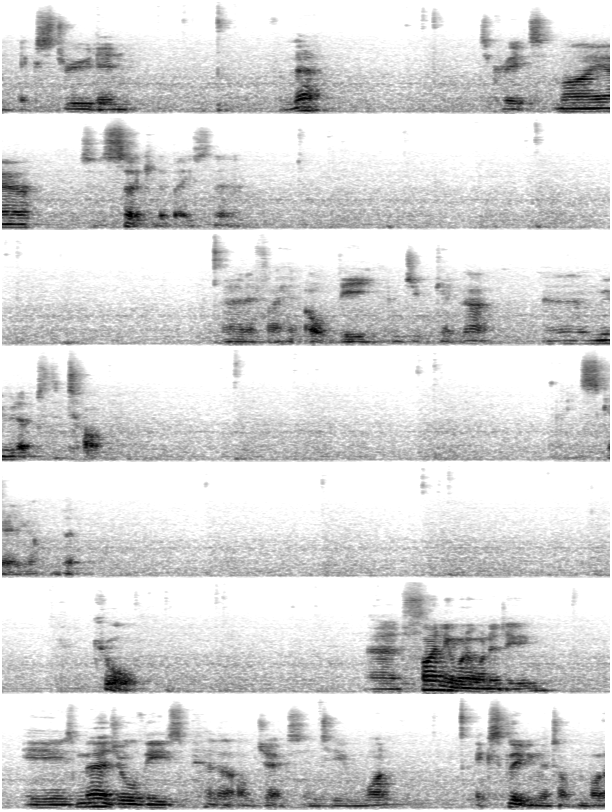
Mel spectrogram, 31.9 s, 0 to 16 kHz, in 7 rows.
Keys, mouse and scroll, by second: 0.2 alt+right click, 0.7 e, 1.2 right click, 2.1 s, 2.5 click, 2.8 middle click, 3.2 Tab, 3.7 right click, 4.7 right click, 6.2 click, 7.1 KP_1, 7.7 ctrl+middle click, 8.5 shift+middle click, 8.7 ctrl+middle click, 9.3 shift+middle click, 9.8 ctrl+middle click, 10.6 alt+d, 14.1 shift+click, 14.4 a, 15.1 shift+middle click, 15.6 ctrl+middle click, 16.3 right click, 16.7 s, 18.1 click, 18.1 g, 19.2 shift+click, 19.5 right click, 19.7 g, 20.3 shift+click, 20.5 g, 21.4 shift+click, 21.7 a, 22.1 ctrl+middle click, 22.5 shift+middle click, 23.0 ctrl+middle click, 23.4 middle click, 23.9-25.9 typing, 27.0 right click, 27.2 shift+right click, 27.6 shift+right click, 28.0 shift+right click, 28.4 shift+right click, 28.7 shift+right click, 29.9 ctrl+j, 31.7 right click, 31.7 g.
